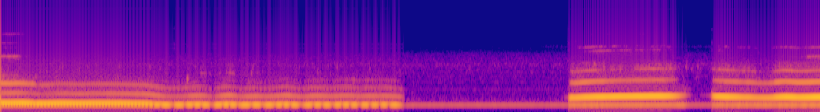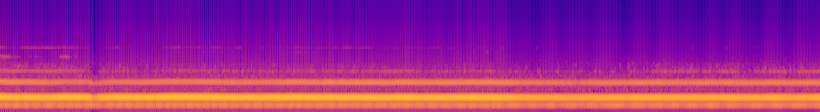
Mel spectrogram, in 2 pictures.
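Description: A man singing or humming slow, long-held wordless notes over a steady low drone. The voice drops out for under a second about two seconds in, then returns on a higher note held to the end.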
